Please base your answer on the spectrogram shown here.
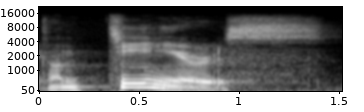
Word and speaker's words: continuous: Ok, continuous. Vous avez votre accent tonique sur le T.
